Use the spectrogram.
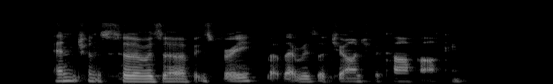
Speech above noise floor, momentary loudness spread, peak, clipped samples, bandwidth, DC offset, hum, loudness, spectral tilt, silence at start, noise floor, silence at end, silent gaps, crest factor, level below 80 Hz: over 52 dB; 9 LU; -18 dBFS; under 0.1%; 9.6 kHz; under 0.1%; none; -38 LUFS; -5 dB/octave; 0.55 s; under -90 dBFS; 0.95 s; none; 20 dB; -86 dBFS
